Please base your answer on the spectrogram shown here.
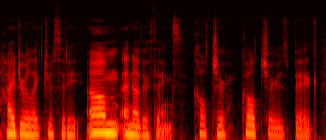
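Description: A woman's voice: on the low side, fairly quick, gravelly, no echo, highs cut off. A woman in her thirties from Quebec, chatting casually as an interview guest, laughing often and acting out quotes. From Quebec, Canada. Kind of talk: casual conversation.

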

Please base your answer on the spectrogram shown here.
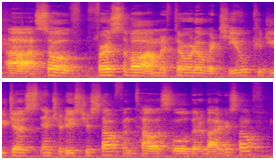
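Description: A man's voice: mid-range voice, fast, slight background noise. Young male podcast host, Swedish native speaker, upbeat and jokey, roomy distant sound. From Sweden. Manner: upbeat, jokey, many fillers. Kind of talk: casual podcast chat. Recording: echoey room, mic at a distance.

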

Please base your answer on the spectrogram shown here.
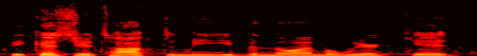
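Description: A man's voice: on the high side, fairly even intonation, fast, fairly bright tone, slight background noise, natural voice. A man playing an odd, blunt young boy in a comedy radio play, talking earnestly and blurting things out.

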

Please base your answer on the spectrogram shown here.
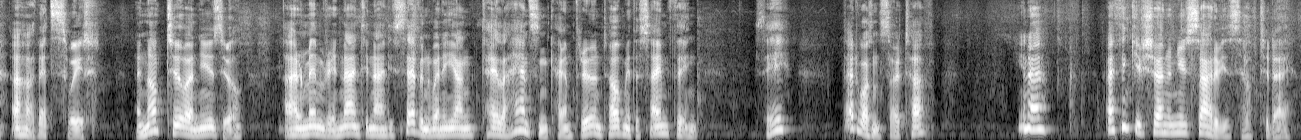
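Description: A man's voice: on the high side, big pitch swings, moderate pace, pauses often, darkish tone. Man putting on a coaxing motherly older woman, swooping voice. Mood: flirty, tender. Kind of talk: radio play acting.

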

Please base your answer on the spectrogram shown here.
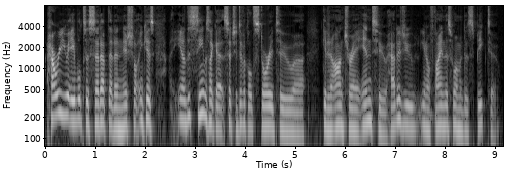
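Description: A man's voice: a little high, a little fast, a bit bright, no room sound, clean studio sound. A man hosting a journalism podcast, asking rambling, hesitant questions full of fillers. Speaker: podcast host. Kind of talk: podcast interview.

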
